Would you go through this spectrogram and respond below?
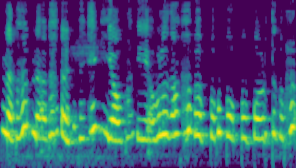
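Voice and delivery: choking on tears, words breaking apart; sobbing and stuttering, barely able to finish; crying. Acted. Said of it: "ஒண்ணு அழாம பேசு".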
